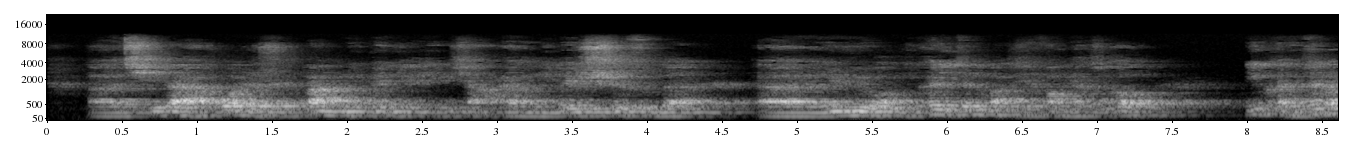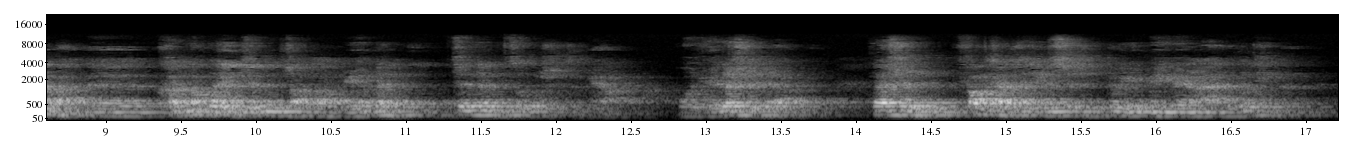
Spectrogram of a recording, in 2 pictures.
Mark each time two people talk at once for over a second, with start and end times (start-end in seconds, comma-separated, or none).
none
